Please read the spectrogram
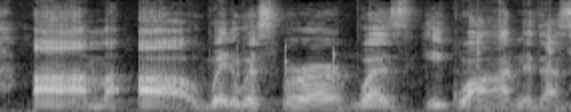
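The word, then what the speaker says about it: Egwene: here was matt um uh win whisperer was iguan and that's how you say her name ultimate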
